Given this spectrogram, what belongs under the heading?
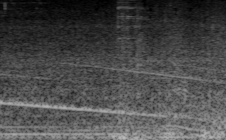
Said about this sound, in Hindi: एम्बुलेंस पता नहीं क्या नाते में आ गई।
